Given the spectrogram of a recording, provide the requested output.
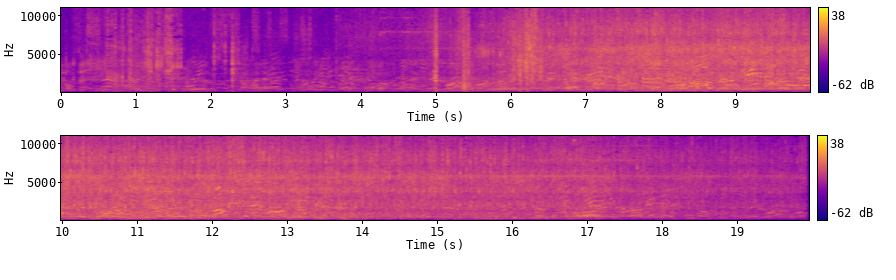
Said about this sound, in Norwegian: Tror dere vi kan få vann til å strømme framfor dere fra dette berget? Berget? Det sprekker!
